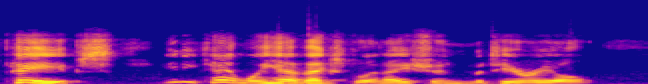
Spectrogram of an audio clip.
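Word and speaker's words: Pepys: right so since the Diary of Samuel peeps pronounced peeps anytime we have explanation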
